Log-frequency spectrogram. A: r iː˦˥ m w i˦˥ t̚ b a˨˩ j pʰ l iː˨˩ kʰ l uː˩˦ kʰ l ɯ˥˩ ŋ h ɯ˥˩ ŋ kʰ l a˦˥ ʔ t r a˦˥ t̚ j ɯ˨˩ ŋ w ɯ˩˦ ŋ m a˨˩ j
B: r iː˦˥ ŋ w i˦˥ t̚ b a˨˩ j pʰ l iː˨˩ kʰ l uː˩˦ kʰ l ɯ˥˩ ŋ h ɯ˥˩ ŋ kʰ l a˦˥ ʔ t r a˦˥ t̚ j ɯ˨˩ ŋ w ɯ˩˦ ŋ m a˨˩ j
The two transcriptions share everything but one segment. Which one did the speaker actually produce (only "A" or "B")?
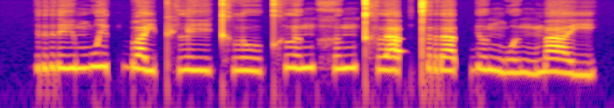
A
